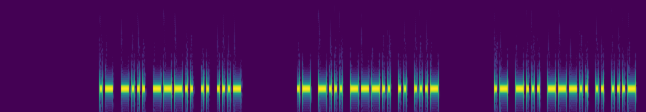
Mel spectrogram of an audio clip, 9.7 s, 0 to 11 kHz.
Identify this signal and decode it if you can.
Morse code, heard as a keyed tone, about 32 wpm, 700 Hz. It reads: AB8IV AB8IV AB8IV
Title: USA Call Signs - 5 Characters - Repeated 3x - 30wpm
